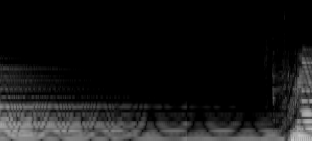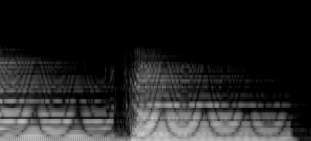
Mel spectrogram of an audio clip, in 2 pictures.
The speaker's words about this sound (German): Gut, es klingt jetzt sehr chorusmäßig, also ja. diesen ich bin aber jetzt auch von dem reinen Vibrato-Sound jetzt nicht so ein Fan, dass man einfach nur dieses ich, Scheppern ja. irgendwie kriegt.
